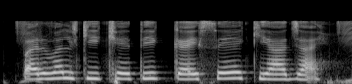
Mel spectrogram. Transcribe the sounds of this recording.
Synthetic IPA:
pəɾʋəlkikʰeːt̪ikɛːsekijad͡ʒa̰ːḛ

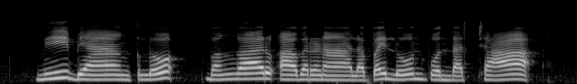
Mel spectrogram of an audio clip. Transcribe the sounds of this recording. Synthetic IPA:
miːbjaːŋklo̞ː | bɐŋɡaːɾuʔaːbʱɐɾɐɳaːlɐpɐjlo̞ːnpond̪ɐt͡ʃːaː

